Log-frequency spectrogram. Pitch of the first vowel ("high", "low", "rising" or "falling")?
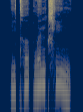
low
